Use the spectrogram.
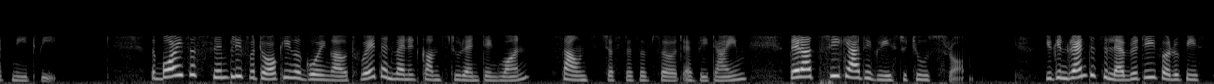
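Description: At 2.18–2.24 s, after "boys are", and 11.27–11.33 s, after "you can rent a", short concealed packet loss: 30 ms never arrived, so the receiver stretched the preceding sound over the gap. Each is a brief smear.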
